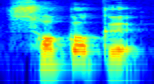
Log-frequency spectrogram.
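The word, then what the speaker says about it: 祖国: 내 나라 조국의 발음은 소코쿠, 소코쿠.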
